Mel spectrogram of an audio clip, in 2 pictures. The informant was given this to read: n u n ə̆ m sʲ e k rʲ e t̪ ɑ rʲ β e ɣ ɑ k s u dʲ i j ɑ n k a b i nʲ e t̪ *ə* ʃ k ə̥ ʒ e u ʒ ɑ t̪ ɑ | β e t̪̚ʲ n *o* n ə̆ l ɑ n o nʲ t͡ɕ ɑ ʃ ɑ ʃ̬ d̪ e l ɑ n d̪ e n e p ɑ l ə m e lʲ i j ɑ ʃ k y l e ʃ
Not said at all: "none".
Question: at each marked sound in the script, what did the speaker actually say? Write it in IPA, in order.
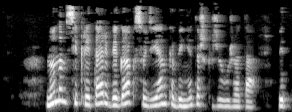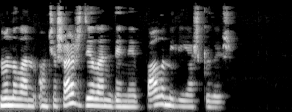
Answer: ə, u

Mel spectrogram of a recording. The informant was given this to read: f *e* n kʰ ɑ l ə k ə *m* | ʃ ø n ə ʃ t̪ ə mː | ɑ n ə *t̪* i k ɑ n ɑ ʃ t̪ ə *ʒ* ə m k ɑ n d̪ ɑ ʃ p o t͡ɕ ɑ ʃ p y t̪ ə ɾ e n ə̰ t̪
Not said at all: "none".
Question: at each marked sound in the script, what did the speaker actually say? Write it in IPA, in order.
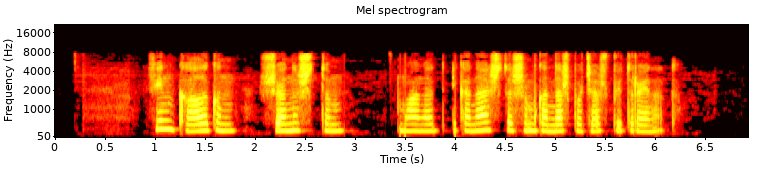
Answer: i, n, t̪, ʃ

